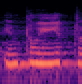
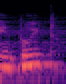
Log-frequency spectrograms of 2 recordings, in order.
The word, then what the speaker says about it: intuito: tem que falar circo circuíto também é intuíto também né verde intuito não é ter um pouco de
